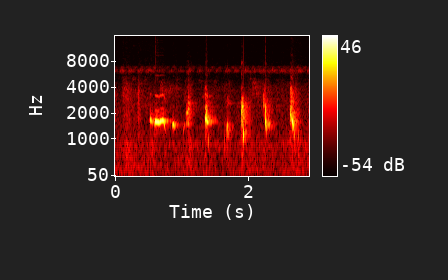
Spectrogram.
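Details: Congo grey parrot in a cage giving a string of short whistled chirps, a long steady note followed by about six quick rising and falling whistles spaced roughly every half second.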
